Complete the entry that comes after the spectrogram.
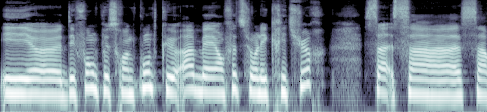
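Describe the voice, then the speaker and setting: A woman's fairly high voice with ordinary pitch variation, dry and close with no echo, on a very clean recording with a silent background. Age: 20s. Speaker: storyboard artist. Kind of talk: casual interview. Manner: hesitant, many fillers.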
